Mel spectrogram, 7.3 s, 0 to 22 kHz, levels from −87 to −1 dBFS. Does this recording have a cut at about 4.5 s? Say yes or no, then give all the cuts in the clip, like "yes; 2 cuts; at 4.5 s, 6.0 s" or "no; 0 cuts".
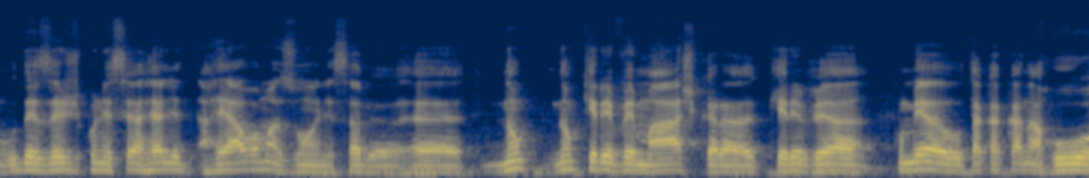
no; 2 cuts; at 3.2 s, 5.9 s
